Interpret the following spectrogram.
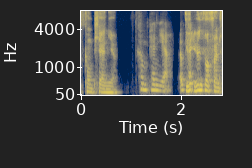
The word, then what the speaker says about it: Compiègne: Too hard for English-speaking people, but it's Compiègne.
